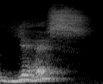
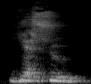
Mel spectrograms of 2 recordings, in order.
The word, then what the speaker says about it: yes: we have the word yes many students say yesu or yesu there is no vowel sound at the end of this word yes also another one is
